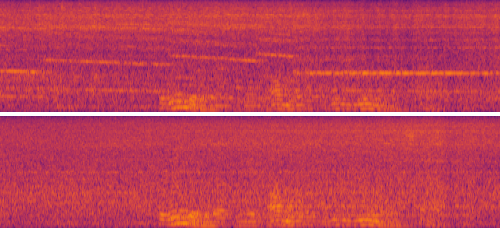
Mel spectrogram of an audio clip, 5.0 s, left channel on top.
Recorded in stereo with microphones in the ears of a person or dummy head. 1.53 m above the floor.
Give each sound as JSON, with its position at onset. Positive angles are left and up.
{"t": 1.6, "sound": "a man speaking", "side_deg": -75, "distance_m": 5.0}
